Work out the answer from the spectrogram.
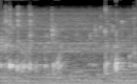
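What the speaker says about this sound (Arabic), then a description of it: "بعد كده بزود عليها الكوكونات، معجبة بالاختراع، الكوكونات ميلك." Coconut milk poured onto matcha tea: light, close dripping and trickling with a few small splashy drops and glassy clinks, quiet and alone.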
